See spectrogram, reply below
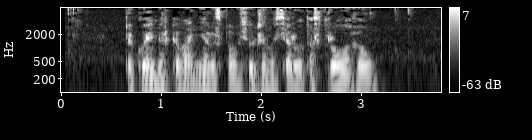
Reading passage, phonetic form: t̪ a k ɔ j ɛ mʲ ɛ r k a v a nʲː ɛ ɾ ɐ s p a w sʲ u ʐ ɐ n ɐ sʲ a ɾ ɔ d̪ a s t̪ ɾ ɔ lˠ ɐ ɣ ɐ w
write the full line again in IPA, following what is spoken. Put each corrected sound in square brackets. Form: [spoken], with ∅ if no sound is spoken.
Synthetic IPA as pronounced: t̪ a k ɔ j ɛ mʲ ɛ r k a v a nʲː ɛ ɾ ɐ s p a w sʲ u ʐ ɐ n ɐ sʲ a ɾ ɔ [t̪] a s t̪ ɾ ɔ lˠ ɐ ɣ ɐ w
